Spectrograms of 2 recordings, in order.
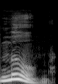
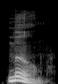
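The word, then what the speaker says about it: Moffam: I told you father it's moom. It's spelled m o ff a m but pronounced moom to rhyme said Archie helpfully with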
